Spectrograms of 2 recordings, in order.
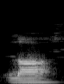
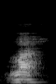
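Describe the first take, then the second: First: It is said in a southern English accent. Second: It is said in a northern English accent. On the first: "in the south we say things like" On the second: "if you go to the north of England, they say"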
